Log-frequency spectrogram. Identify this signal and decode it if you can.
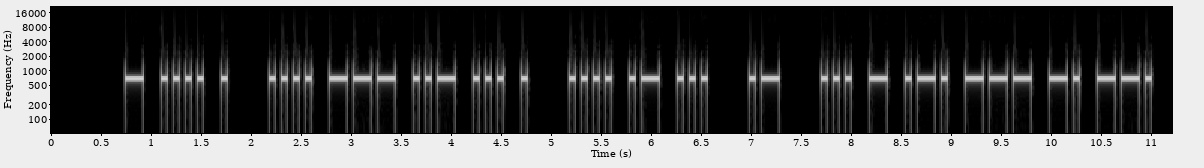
Morse code, heard as a keyed tone, about 20 wpm, 700 Hz. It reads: THE HOUSE HAS A STRONG
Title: Sentences from Top 1200 Words 20wpm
